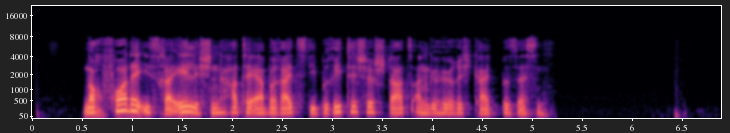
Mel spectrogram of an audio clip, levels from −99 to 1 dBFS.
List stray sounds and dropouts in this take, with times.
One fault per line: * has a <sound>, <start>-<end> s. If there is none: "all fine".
all fine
